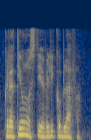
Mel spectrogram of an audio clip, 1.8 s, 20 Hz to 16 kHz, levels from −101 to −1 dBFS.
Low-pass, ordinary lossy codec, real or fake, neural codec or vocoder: 7.2 kHz; none; real; none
